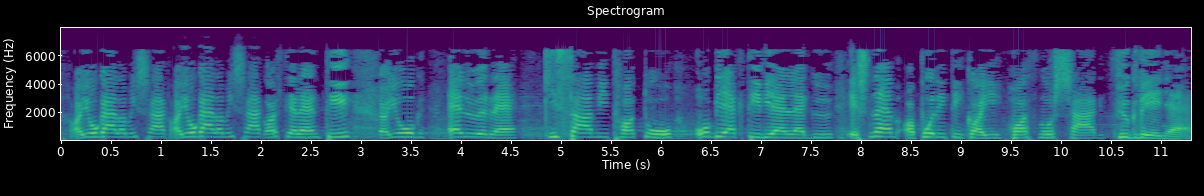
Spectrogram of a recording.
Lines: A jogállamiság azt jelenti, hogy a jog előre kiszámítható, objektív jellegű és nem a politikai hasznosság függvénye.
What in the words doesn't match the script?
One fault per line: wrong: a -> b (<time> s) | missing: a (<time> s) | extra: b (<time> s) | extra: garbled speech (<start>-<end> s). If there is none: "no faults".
extra: a jogállamiság (1.1 s)
missing: hogy (2.9 s)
